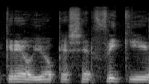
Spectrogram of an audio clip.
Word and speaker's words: friki: aquí friki de hecho la manera en la que yo lo escribo que es tal y como se pronuncia friki con y no existe como palabra porque viene de la palabra inglesa freak que se escribe freak que entre otros significados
